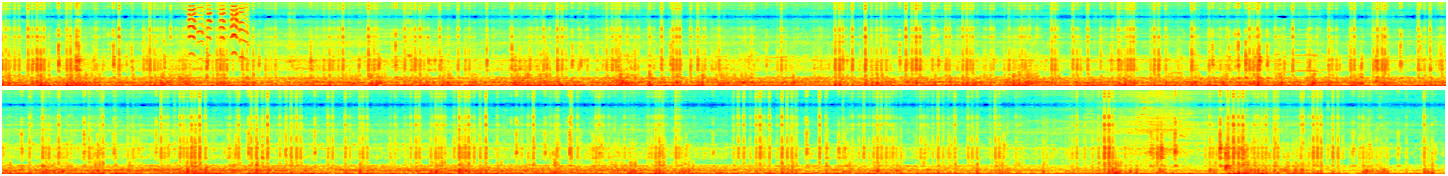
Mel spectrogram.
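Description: Steady low rumble of a loaded touring bicycle rolling on a paved road: tyre noise and frame vibration picked up by a camera in a closed case mounted on the bike. A brief high chirp about two seconds in.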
